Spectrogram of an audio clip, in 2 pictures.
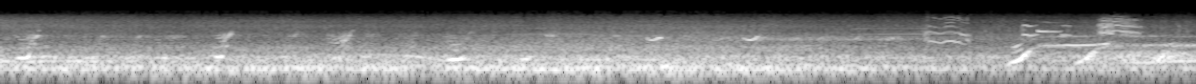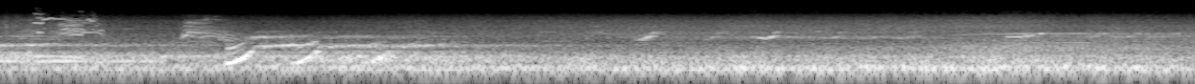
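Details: Humpback whale song: rising swoops and sharp upward sweeps cluster mid-recording, with long steady tonal whistles drawn out above them and a deep, constant underwater rumble throughout.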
